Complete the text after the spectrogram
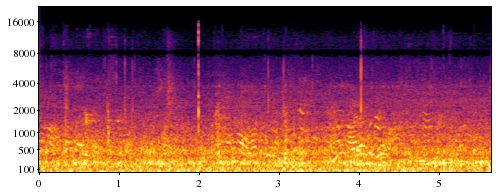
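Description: A conveyor belt machine rumbles steadily.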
